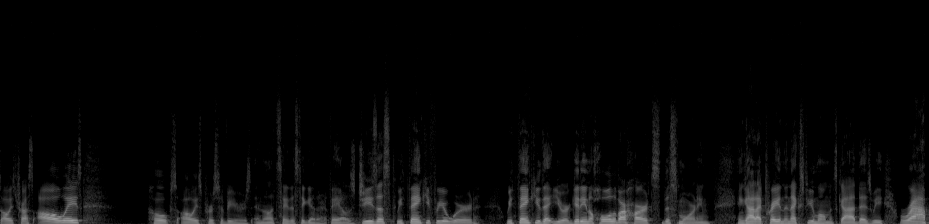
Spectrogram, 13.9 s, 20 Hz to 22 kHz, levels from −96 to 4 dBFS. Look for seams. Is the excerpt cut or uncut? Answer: cut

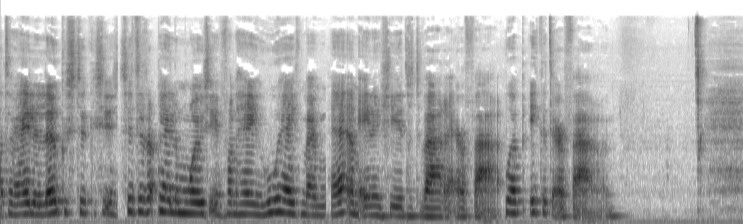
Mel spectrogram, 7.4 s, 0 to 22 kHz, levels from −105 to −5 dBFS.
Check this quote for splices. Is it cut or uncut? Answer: cut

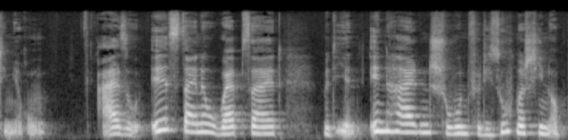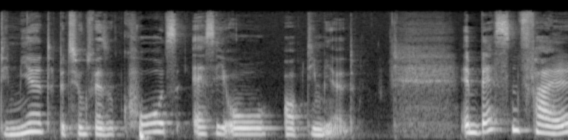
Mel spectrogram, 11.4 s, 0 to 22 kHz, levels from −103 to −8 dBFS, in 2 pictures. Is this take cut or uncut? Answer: uncut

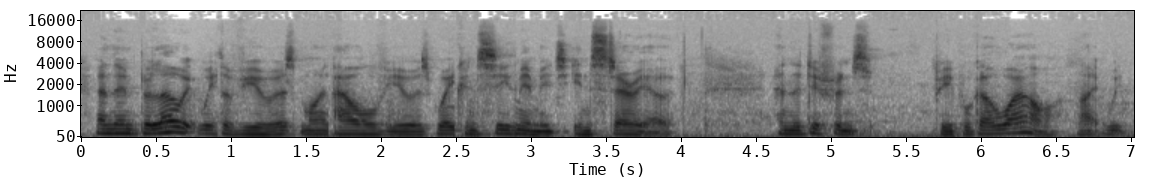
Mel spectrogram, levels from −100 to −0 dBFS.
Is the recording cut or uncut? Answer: cut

